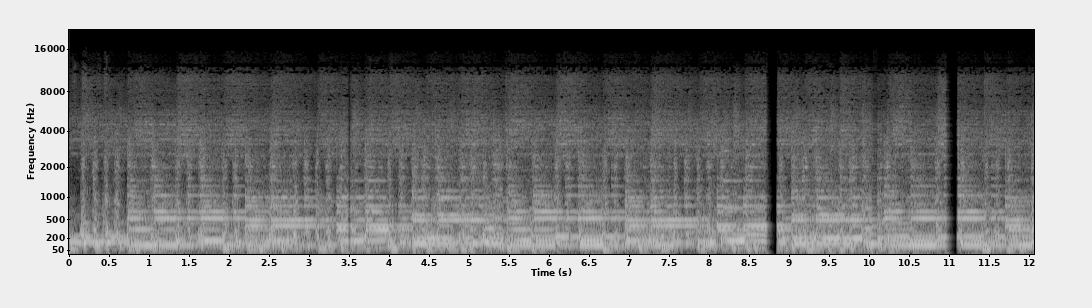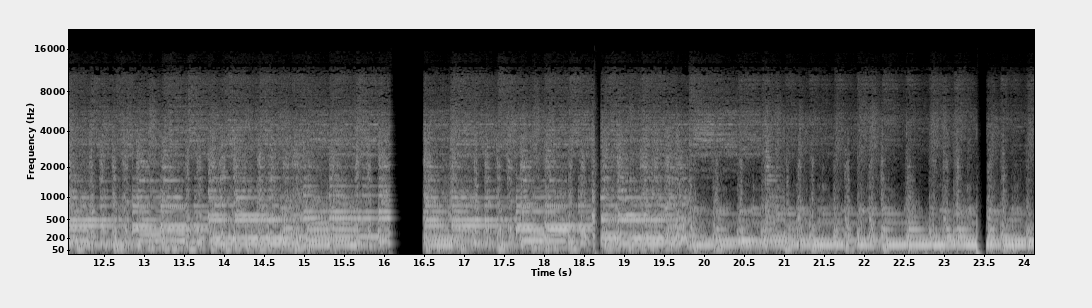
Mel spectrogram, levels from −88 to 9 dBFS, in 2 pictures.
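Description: At 3.47 s there is a short concealed packet loss: about 20 ms of audio never reached the decoder in time, and the receiver bridged it by extending the preceding sound for roughly 28 ms before blending back. It registers only as a brief smear or wobble. Unlike the bursts later on, it is too short for any audible fade.

From 8.70 to 11.11 s comes repeated packet loss with a robotic sound. Three separate gaps, the longest 138 ms, take out about 340 ms of audio. Each hole is patched by continuing the last sound, so this stretch turns choppy, with fragments missing. What sets it apart from a single burst is the recurrence: the patches keep arriving across more than two seconds instead of as one isolated hole.

At 16.06 to 16.50 s the audio buzzes or hisses briefly, fades, and then goes silent for about 280 ms before returning further along, with roughly 420 ms gone. This is most likely a long network dropout. 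It is distinguished from a burst by the true silence after the concealed tail decays, which shows that the receiver stopped extending the sound and simply waited.

A burst of packet loss occurs at 18.62 to 18.72 s, where about 80 ms is missing. Another, at 23.40 to 23.54 s, loses about 120 ms. In each, the last sound is held and turned down through the gap, as a fading buzz or hiss, and the audio then resumes past the lost section. The second burst never reaches silence. That separates it from the dropout.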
